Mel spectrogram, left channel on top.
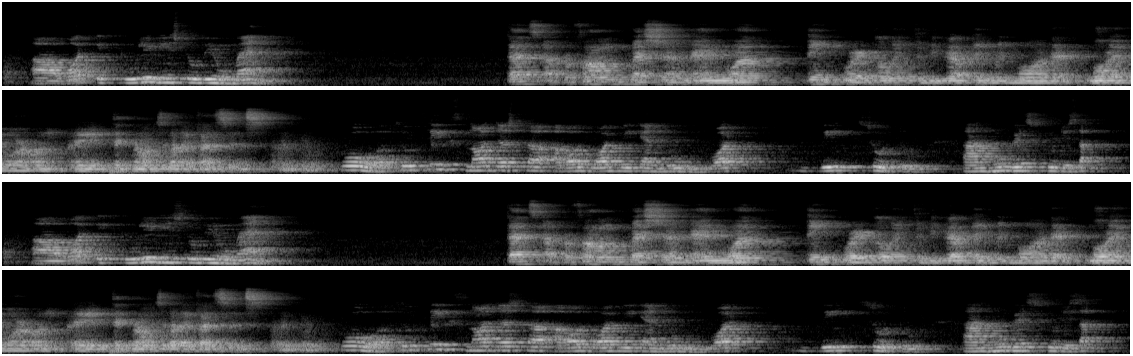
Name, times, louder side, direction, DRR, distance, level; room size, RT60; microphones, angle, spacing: voice 1, 0.3-2.7 12.4-12.5 14.7-18.7 19.2-19.7 20.0-20.5 20.9-22.1, left 2 dB, 35° left, -3 dB, 0.9 m, -24 dB
voice 2, 5.0-7.6 8.0-14.4, equal, 35° right, -7 dB, 1.9 m, -23 dB
7.6 x 5.7 x 2.4 m, 1.1 s
head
